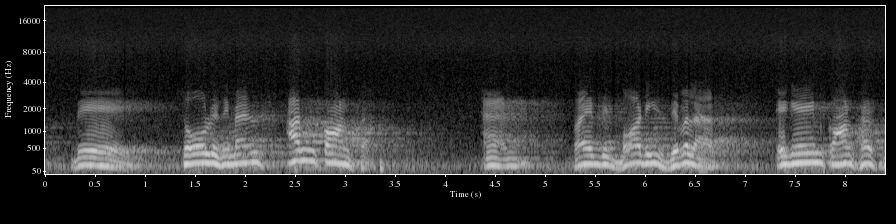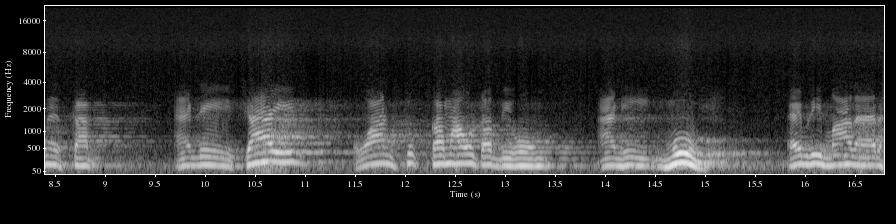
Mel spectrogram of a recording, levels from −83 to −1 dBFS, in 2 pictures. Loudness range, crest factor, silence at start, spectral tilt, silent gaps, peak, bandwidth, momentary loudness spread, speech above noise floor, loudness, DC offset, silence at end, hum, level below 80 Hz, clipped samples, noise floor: 7 LU; 20 dB; 0 s; -9 dB/octave; none; -2 dBFS; over 20 kHz; 18 LU; 25 dB; -22 LUFS; under 0.1%; 0 s; none; -50 dBFS; under 0.1%; -46 dBFS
